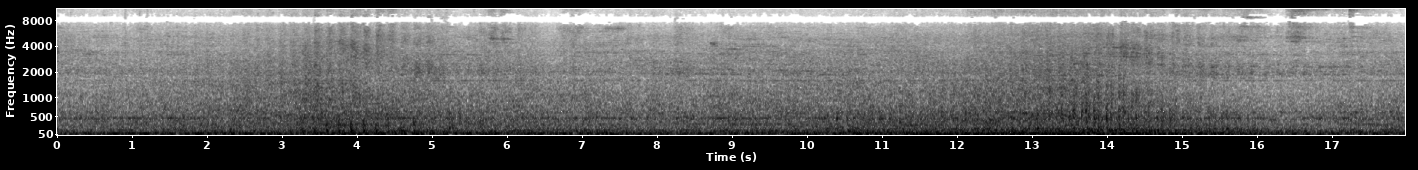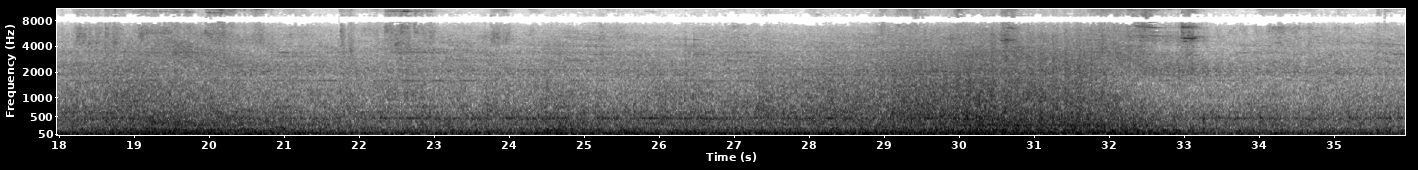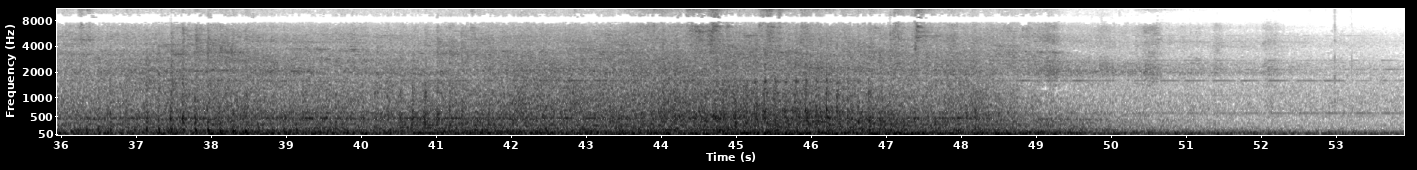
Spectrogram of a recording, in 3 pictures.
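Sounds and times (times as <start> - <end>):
freight train wheels rumbling on rails: 0.0 - 53.9.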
